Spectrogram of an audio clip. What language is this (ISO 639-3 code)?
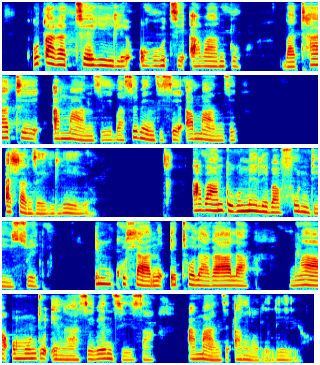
nde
